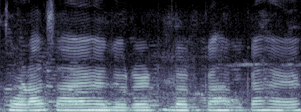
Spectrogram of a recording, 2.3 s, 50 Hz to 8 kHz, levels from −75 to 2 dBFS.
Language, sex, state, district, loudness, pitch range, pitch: Hindi, female, Chhattisgarh, Sarguja, -14 LUFS, 210-215 Hz, 210 Hz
